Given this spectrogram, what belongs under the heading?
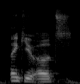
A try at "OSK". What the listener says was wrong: No, not Oats. Oats is what you eat. We don't eat OSK. OSK.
